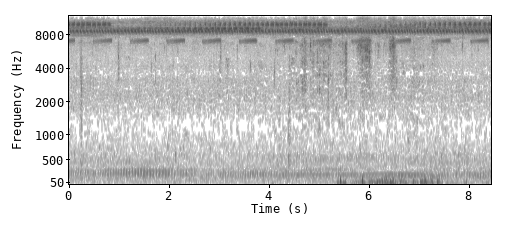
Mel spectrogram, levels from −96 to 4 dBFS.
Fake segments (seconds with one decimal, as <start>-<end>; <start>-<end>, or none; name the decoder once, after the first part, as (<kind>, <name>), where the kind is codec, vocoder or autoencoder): none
